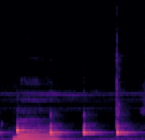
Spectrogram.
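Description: Metronome clicking steadily twice a second, four clicks in all, the first pitched a little higher as the downbeat of the bar. Over the first click a man sings the solfège syllable "la" as one held note.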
